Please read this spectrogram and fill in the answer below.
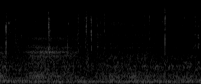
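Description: Faint rustling of dry leaf litter underfoot, with a few soft, scattered crackles.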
